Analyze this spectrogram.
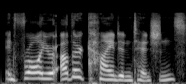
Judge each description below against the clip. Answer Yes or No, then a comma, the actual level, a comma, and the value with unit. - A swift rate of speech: Yes, fast, 225 wpm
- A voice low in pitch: No, high, 235 Hz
